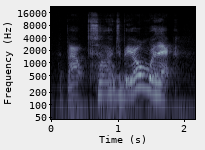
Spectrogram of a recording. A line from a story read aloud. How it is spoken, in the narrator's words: grumbles a man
